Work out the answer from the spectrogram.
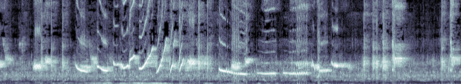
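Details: Lure recording of a female white-rumped shama meant to make other shamas sing: sharp upward-sweeping whistles in quick runs, a long gliding descending note, scattered clicks and brief pauses between phrases.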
